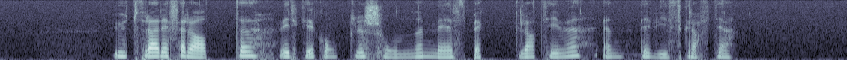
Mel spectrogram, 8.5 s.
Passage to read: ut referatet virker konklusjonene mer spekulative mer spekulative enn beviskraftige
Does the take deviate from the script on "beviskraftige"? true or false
false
